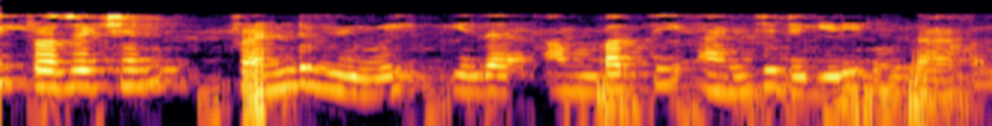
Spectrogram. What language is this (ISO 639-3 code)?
mal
